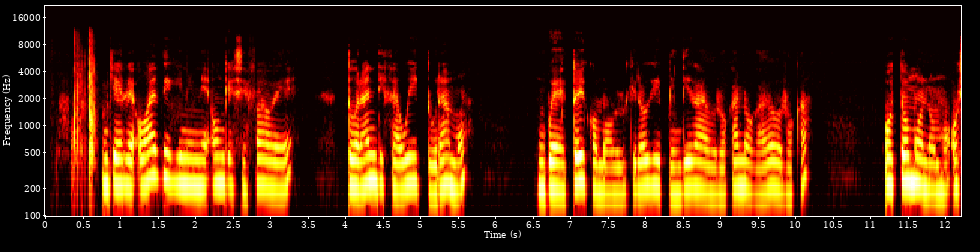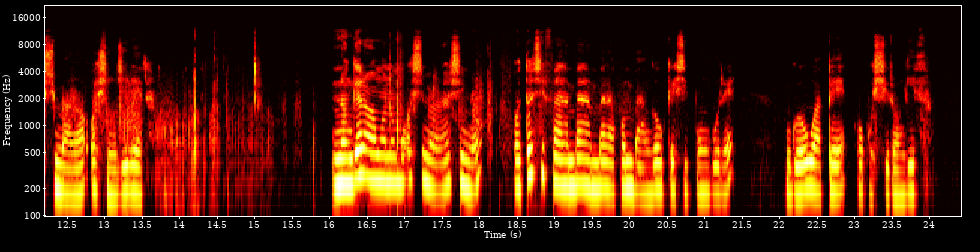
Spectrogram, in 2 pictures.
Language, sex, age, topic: Oshiwambo, female, 18-24, finance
